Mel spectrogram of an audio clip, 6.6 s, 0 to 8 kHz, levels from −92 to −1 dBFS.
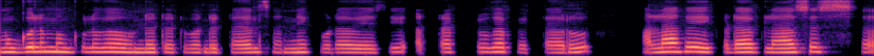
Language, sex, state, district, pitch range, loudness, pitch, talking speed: Telugu, female, Andhra Pradesh, Chittoor, 205-230 Hz, -25 LUFS, 220 Hz, 135 wpm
